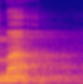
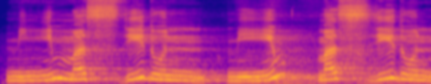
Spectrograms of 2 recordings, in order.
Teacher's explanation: بچوں، میم جو ہے وہ ہمارے دونوں ہونٹوں کے خشک حصے سے ادا ہوتا ہے، میم ہمارے دونوں ہونٹوں کے خشک حصے سے ادا ہوتا ہے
